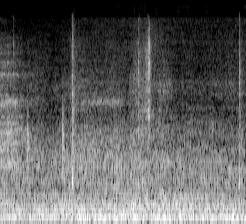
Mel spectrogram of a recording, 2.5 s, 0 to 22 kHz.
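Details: 2018 Acura TLX at about 169,914 miles, driving after rear hub bearing replacement: only soft, even road rumble with no hum or growl rising with speed; rear wheel bearing now sounds healthy.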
